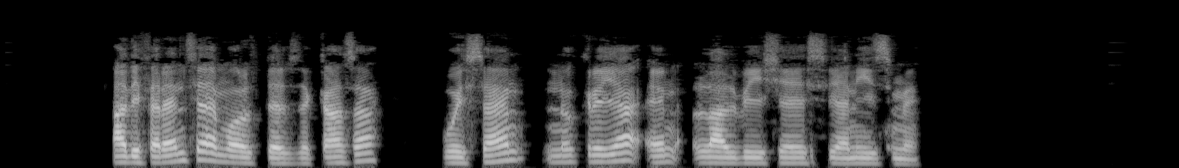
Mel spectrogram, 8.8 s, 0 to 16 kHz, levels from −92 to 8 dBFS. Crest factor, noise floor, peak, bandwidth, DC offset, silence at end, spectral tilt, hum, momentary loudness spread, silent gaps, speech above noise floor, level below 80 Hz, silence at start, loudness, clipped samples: 18 dB; under -90 dBFS; -2 dBFS; 7.6 kHz; under 0.1%; 1.95 s; -6 dB/octave; none; 10 LU; 3.06-3.32 s; over 72 dB; -62 dBFS; 0.85 s; -19 LUFS; under 0.1%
